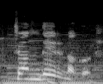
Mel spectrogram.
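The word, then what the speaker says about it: Chandernagor: কিন্তু মূল ফ্রেঞ্চ ভার্সনে ছন্দ মেলাতে গিয়েই প্রফেসরের বলা সেই জায়গাটার নাম হয়ে যায় চন্দননগর যদিও এক্স্যাক্টলি চন্দননগর নয় ফরাসিদের উচ্চারণ অনুসারে চান্দেরনগর পৃথিবীর এত নামী অনামি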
